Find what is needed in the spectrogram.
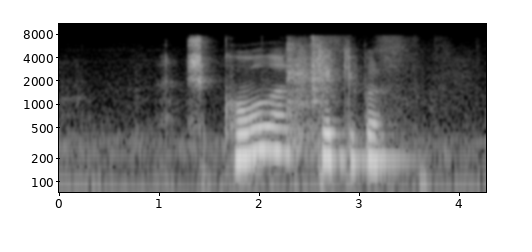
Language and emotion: Russian, neutral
